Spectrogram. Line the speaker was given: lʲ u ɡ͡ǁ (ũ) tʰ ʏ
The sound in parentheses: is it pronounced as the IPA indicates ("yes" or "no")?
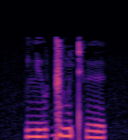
yes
